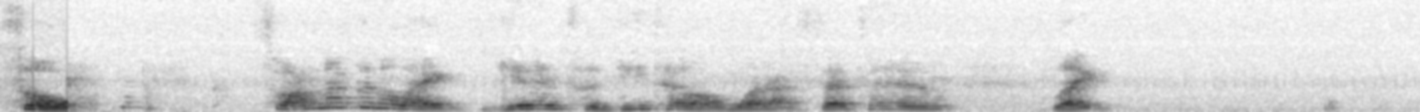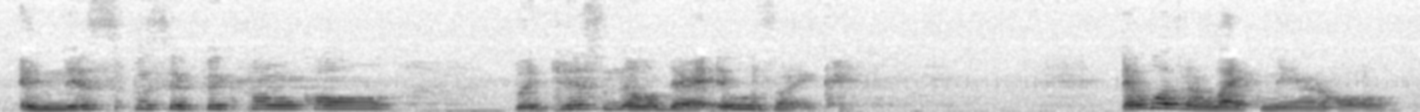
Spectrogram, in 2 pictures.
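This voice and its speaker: A woman's voice: a little high, takes it slowly, pauses often. Heated young woman telling a story. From New Jersey. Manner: heated, rambling, repeats herself. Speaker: vlogger. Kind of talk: storytime vlog. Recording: roomy, distant, dull sound.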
